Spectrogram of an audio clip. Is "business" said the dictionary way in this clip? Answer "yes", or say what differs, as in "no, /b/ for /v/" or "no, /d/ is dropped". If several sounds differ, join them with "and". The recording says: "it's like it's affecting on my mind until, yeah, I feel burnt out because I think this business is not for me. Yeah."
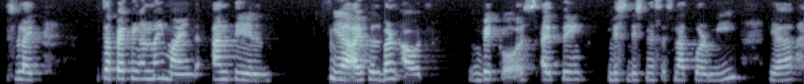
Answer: no, /s/ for /z/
